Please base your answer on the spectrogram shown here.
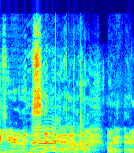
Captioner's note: laughs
